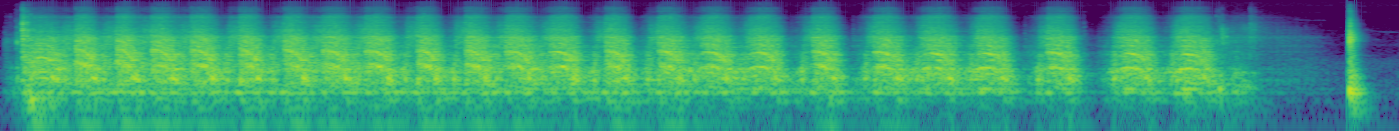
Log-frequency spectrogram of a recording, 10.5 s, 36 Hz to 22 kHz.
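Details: Neglected Case 580 Super L backhoe diesel, cranking with injectors cracked after fuel reached all four: slow, uneven cranking about two to three strokes a second, no firing, then stop; still air-bound and batteries dying.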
